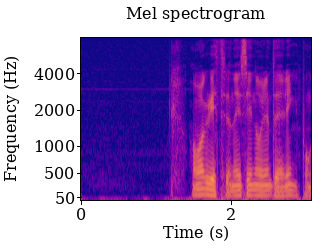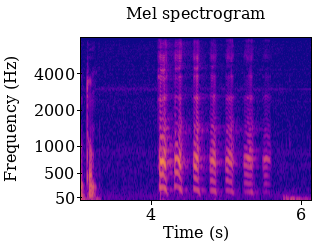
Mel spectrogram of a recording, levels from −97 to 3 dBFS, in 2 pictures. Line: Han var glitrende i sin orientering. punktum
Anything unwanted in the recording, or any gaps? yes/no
yes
